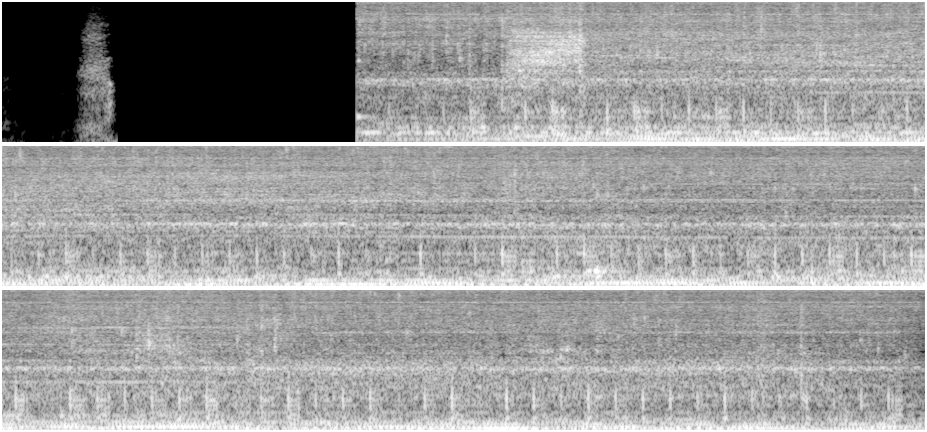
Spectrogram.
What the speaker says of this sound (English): You need to rinse the razor thoroughly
